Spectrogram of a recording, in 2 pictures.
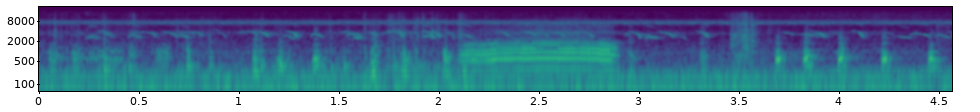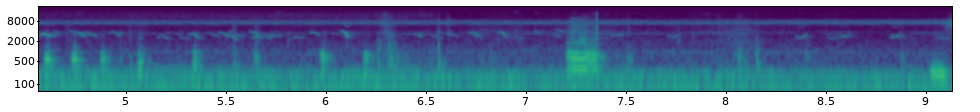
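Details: Rooster near Branson, Missouri, not far from Eureka Springs, Arkansas, giving one short, harsh, arching harmonic call of under a second, over steady small-bird chirping and scattered clicks.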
